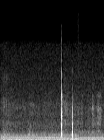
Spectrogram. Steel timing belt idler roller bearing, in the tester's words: слышно как в нем трясутся шарики этого быть не должно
